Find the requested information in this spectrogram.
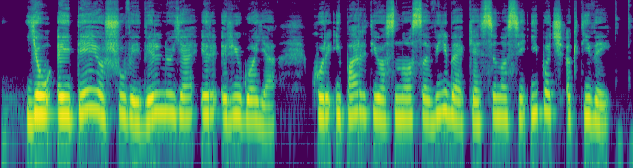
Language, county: Lithuanian, Vilnius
